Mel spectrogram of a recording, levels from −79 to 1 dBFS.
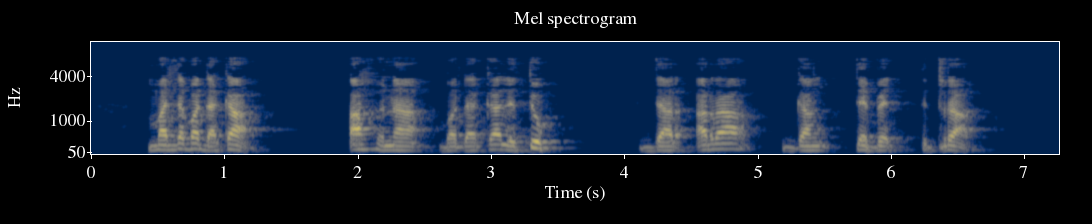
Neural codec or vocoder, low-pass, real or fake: codec, 16 kHz, 16 kbps, FreqCodec, larger model; 7.2 kHz; fake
